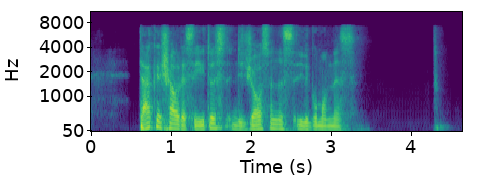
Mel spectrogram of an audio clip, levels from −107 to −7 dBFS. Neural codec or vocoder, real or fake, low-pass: codec, 16 kHz, 1.1 kbps, Voila-Tokenizer; fake; 7.2 kHz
